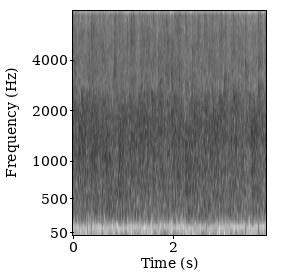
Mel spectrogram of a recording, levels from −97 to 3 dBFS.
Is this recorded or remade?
recorded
